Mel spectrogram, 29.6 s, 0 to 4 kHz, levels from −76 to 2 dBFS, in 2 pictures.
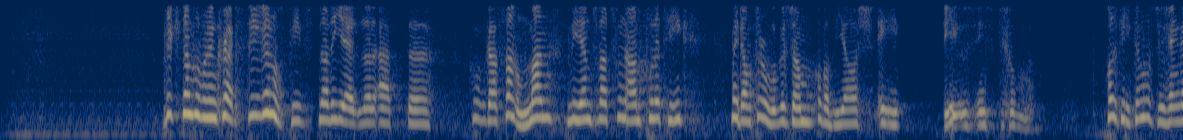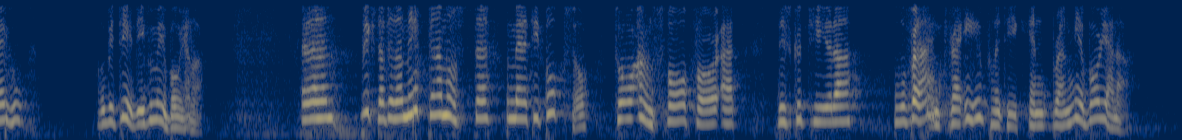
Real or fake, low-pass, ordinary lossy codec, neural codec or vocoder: fake; 3.6 kHz; Opus, 24 kbps; codec, 16 kHz in and 24 kHz out, 0.4 kbps, LongCat-Audio-Codec, two codebook decoder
